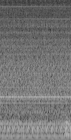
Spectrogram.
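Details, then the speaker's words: Prius C with AC not cooling, compressor commanded near target speed: steady even electric hum at constant pitch, no rattles or surging; compressor runs normally, pressures actually fine, high-pressure reading from sensor misinterpretation, not a leak. "you can hear the compressor running this isn't a leak this is a sense of failure"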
